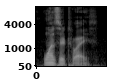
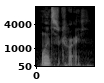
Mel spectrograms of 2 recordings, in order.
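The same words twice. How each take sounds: First: Said in the usual way. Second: Whispered once or twice, much softer; whispered repeat of once or twice. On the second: Shown as a demonstration. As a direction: breathe it as a private aside.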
